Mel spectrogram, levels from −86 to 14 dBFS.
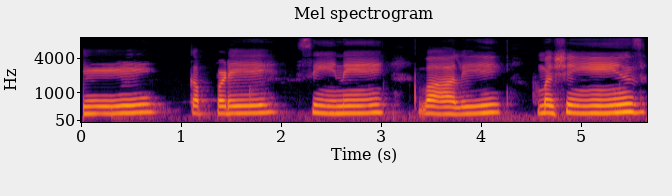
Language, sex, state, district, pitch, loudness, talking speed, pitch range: Hindi, female, Punjab, Fazilka, 225 Hz, -14 LUFS, 65 wpm, 220-240 Hz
